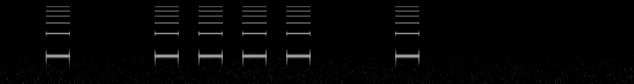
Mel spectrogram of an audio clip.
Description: Beep code, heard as beeps from a small speaker, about 1420 Hz. 1-4-1. In Phoenix BIOS tables: address line failure in the first 64 KB of memory.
